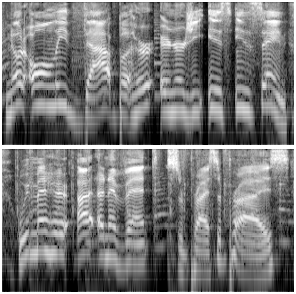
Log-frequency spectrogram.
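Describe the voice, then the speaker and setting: A male podcast co-host with a high voice brings big, cheering enthusiasm to his introductions and questions. Faint music plays under his voice. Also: animated, normal speed. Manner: enthusiastic, hype-filled, cheering. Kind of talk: upbeat podcast hosting.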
